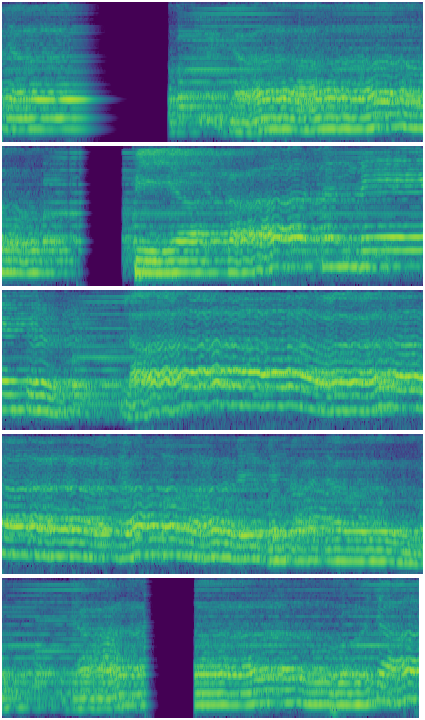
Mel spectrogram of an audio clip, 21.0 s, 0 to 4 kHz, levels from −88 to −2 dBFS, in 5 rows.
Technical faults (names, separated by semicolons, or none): long network dropout; short concealed packet loss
